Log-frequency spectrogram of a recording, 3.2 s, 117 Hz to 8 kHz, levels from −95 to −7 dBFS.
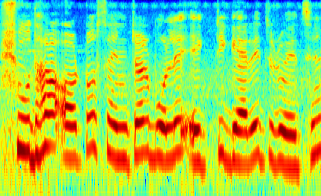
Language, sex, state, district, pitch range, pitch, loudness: Bengali, female, West Bengal, Dakshin Dinajpur, 255-295 Hz, 270 Hz, -13 LUFS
